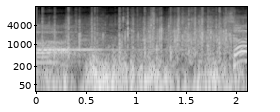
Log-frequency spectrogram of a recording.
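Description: A group chant breaks off just after the start, and a crowd claps with voices mixed in: dense, irregular clapping for the rest of the stretch.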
